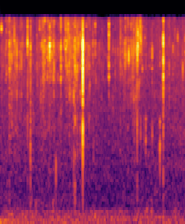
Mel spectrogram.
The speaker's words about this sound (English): I think my favorite part of coming down here actually is sitting quietly and listening to the water come in, because you can hear it, the tinkling noise of broken glass as the water comes in. Usually around dusk it sounds more, the ambient music.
